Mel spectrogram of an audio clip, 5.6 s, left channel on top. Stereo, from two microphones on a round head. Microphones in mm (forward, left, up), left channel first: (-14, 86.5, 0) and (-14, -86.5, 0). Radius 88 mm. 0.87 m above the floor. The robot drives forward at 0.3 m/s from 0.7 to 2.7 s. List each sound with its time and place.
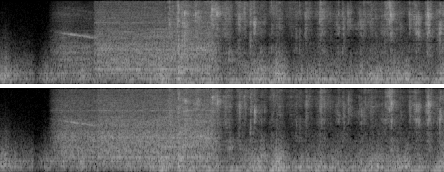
2.0 s crumpling: 65° left (ahead or behind), 3.5 m; by 5.6 s 70° left (ahead or behind), 3.5 m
